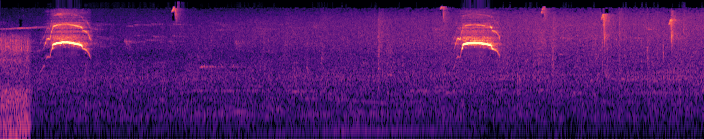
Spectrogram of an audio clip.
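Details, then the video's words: Brazilian teal, the red-footed form, calling with two loud, high, arched whistled notes several seconds apart, each with a rising then falling contour, over a quiet background. "Canto🎵da Marreca Ananaí (pé vermelho)"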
